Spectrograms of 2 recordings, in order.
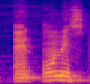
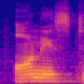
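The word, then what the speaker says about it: honest: সামনে আমরা এন ইউজ করবো যেমন আমরা এখানে অনেস্ট ম্যানটাই যদি দেখি আমরা আরেকবার অনেস্ট ম্যান এখানে আমার এই উচ্চারিত হইছে হয়নি আমরা কি বলছি এইচ বাদ দিয়ে উচ্চারণ করতেছি আমরা কি বলছি অনেস্ট ম্যান মানে কিভাবে বলতেছি এতটুকু উচ্চারণ করতে শুধু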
